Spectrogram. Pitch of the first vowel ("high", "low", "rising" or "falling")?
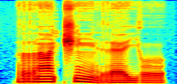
high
